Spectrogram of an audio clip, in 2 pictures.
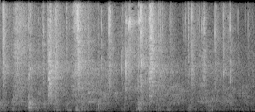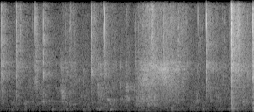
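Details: Quick, breathy panting from pet pugs Dexter and Piper as they watch over and play with a baby indoors. Rapid airy puffs come about four per second, uneven in strength, with a louder snort near the end.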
